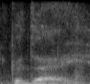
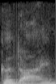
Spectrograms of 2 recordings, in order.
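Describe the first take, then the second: First: It is said in the speaker's ordinary accent. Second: It is said in a put-on foreign accent.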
